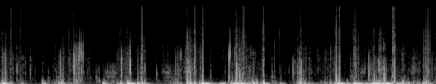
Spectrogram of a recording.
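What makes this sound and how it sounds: A thin bamboo stick scratches inside the ear canal of a life-size soft silicone ear model. Dense, close crackling and scraping comes in quick irregular bursts, with short bright clicks over a muffled, low rumble.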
